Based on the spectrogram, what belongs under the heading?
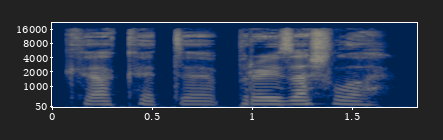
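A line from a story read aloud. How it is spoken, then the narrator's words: Hoarse question. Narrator (Russian): хрипло спрашивает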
